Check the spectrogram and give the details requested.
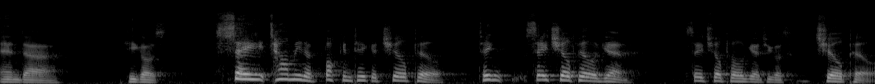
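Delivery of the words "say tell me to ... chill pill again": mock, full-on, high-pitched yelling. Retelling a fight story, acting out the man's yelling. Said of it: "he's just like yelling".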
